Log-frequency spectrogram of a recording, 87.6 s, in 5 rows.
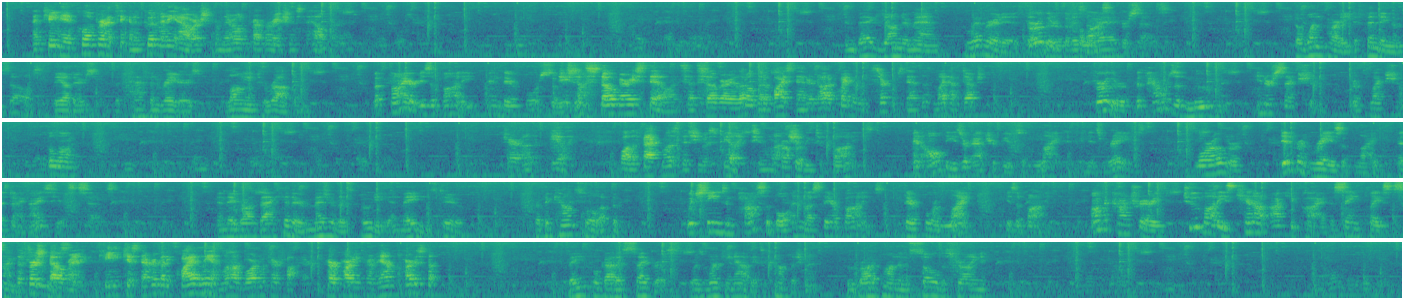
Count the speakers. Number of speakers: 4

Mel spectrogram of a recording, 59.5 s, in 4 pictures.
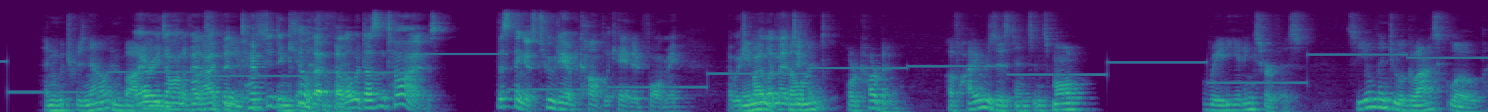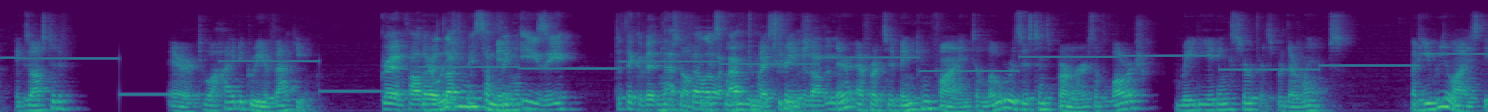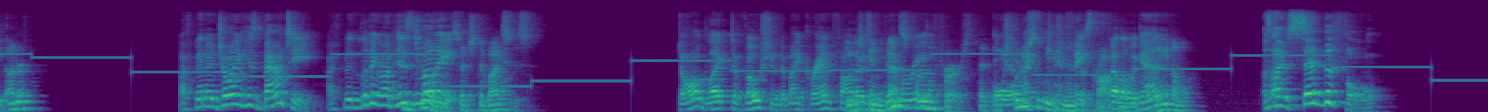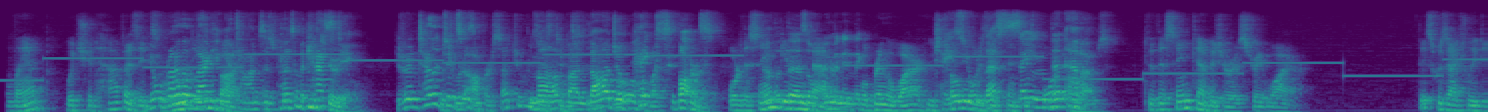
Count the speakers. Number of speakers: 2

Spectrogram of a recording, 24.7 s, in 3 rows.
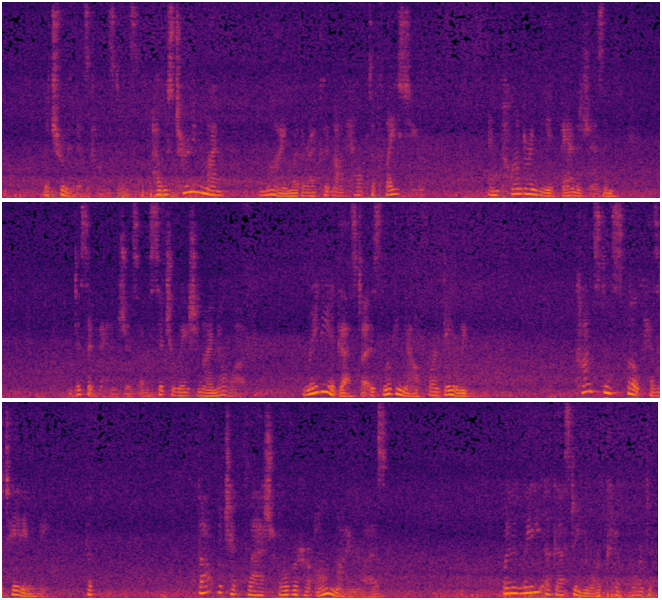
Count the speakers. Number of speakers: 1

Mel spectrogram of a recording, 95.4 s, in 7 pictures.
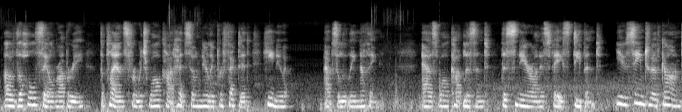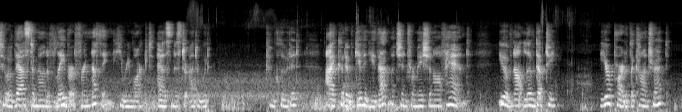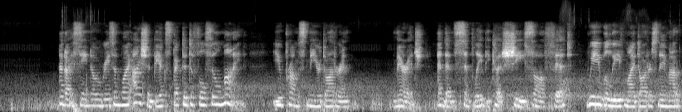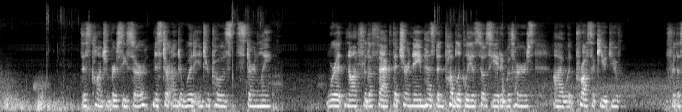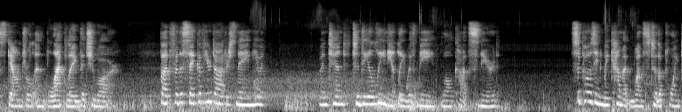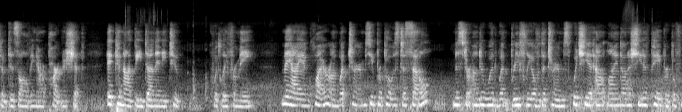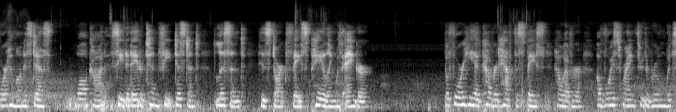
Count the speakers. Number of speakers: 1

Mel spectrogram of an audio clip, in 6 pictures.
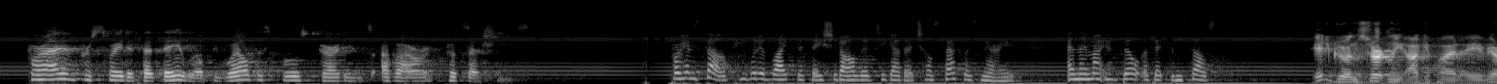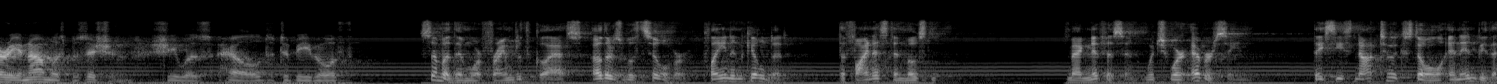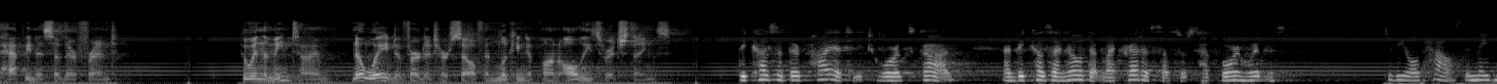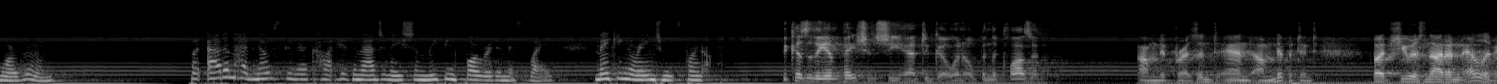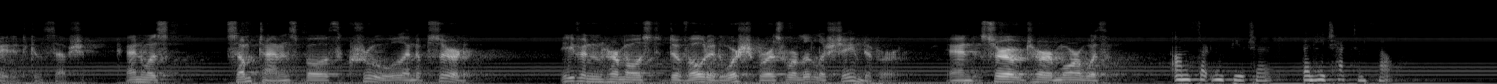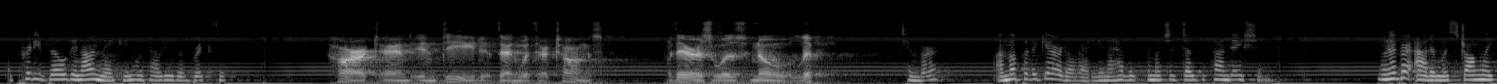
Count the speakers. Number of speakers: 4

